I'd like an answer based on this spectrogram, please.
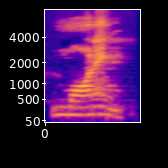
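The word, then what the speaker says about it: morning: said good good मॉर्निंग अब मॉर्निंग में क्या करेंगे आर को स्लाइट प्रंस करेंगे यानी कि ऑलमोस्ट साइलेंट कर देंगे then we said good मॉर्निंग मैं लिख देता हूं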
